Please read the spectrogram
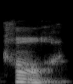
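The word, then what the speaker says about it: Cohn: Then he brings in a well-known attorney general, actually, out of New York, whose name is Roy Kahn. That's spelled C-O-H-N.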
